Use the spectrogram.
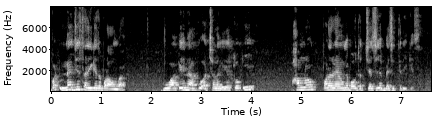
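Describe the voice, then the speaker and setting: Speaking at a fairly slow pace, a man has a high pitch with ordinary pitch variation. Noticeable background noise is present. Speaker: maths teacher. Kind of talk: lecture. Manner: soft-spoken.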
